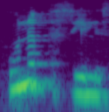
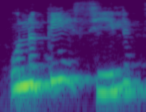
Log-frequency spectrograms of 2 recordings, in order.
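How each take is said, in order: First: No vowel is heard between t and sh. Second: A short i is heard between t and sh. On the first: The speaker calls it wrong. "उन्नतशील शब्द नहीं होता है" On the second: The speaker calls it right. "उन्नतिशील शब्द होता है"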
